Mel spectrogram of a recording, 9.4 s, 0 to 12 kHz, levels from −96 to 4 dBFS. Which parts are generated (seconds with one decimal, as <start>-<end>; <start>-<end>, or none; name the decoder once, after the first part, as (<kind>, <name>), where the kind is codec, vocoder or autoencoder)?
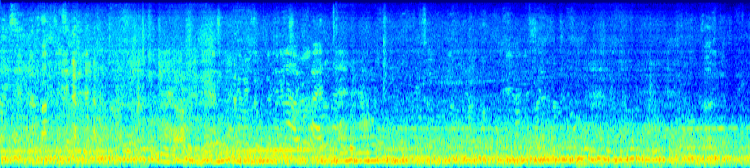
1.4-2.9 (codec, SNAC); 4.2-4.7; 7.2-8.5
